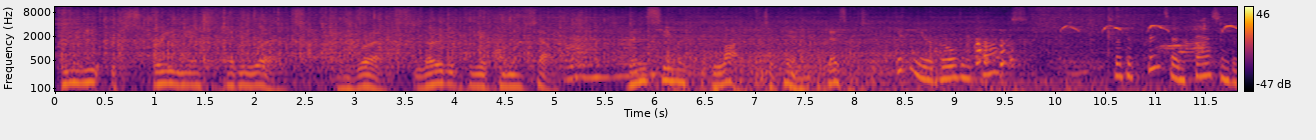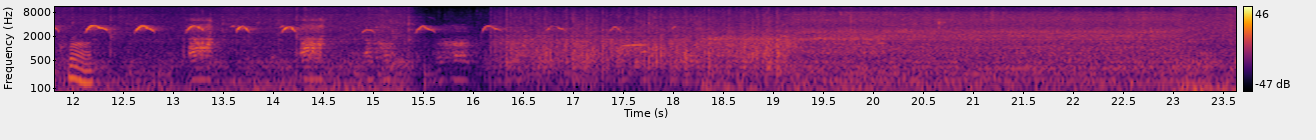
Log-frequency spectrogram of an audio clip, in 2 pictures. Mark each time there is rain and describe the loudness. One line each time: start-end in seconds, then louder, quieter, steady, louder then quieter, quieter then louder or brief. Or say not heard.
0.0-23.5 quieter then louder.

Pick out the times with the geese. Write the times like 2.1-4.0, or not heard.
8.8-20.1.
